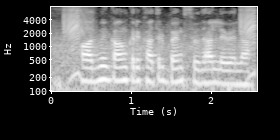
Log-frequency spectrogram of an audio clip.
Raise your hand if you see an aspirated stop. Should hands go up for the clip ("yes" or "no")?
yes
